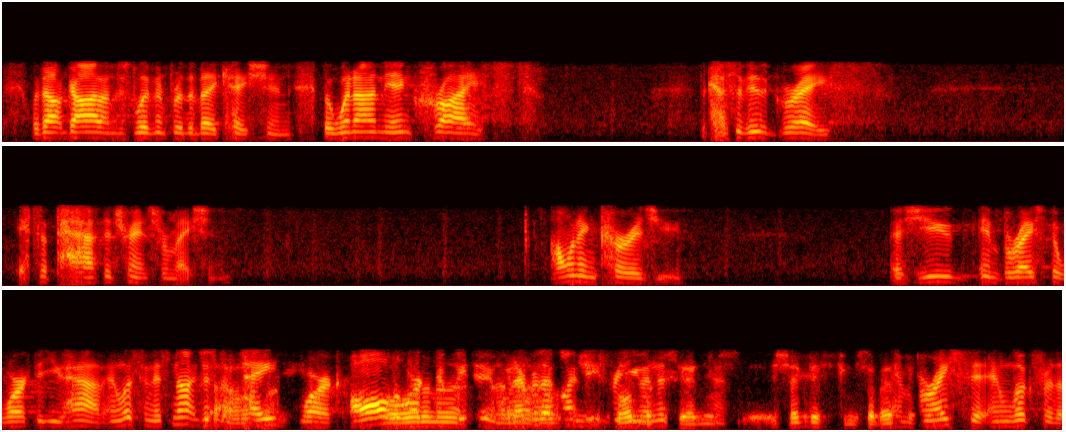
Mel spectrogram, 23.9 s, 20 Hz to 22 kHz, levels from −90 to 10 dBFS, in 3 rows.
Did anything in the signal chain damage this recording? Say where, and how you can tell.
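Yes. The AMR narrowband mobile codec affects the whole clip at the codec stage. Nothing above 3.7 kHz survives, the speech sits in a 300 Hz to 3.6 kHz line band, and the buzzy, synthetic texture fits a mid-rate mode near 10.2 kbps, where the pulse-excited vocal-tract model audibly simplifies the voice.

Speech suppressed in double talk, a call-processing fault, appears at 17.78–18.19, 19.17–19.74, 20.08–20.7 and 22.58–22.84 s. The speech sinks by about 10 dB, and by about 15 dB at 19.17 s, for a few hundred milliseconds each time. The likely cause is an echo canceller mistaking the talker for loudspeaker echo.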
